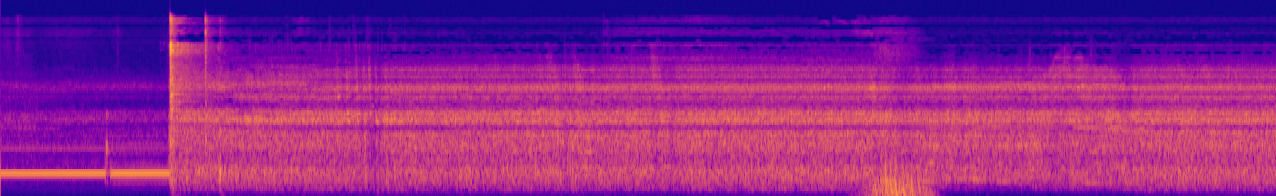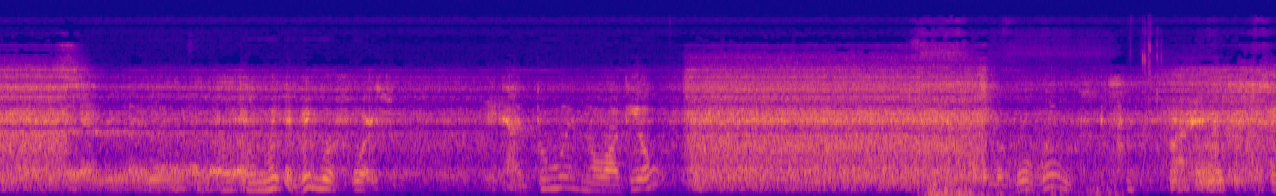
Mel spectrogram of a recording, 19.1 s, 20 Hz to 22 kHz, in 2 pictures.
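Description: A Marc Pathfinder NR-52F1 multiband receiver's speaker while the shortwave dial is tuned by hand. A steady tone cuts off about a second in, and a sudden rush of static follows. Faint station audio and voices fade in and out of the noise.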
